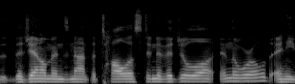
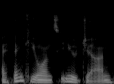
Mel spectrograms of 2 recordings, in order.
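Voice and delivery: mock grave, oddly solemn, quiet, somber delivery; 4 semitones lower, 8 dB quieter than usual. Retelling what someone said to the speaker at the register, imitating a somber tone. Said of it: "Shane very somberly".

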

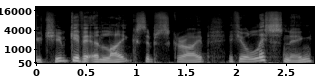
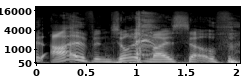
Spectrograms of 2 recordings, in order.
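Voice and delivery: put-on halting cadence, louder; 7 dB louder than usual. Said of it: "You said that like Christopher Walken".

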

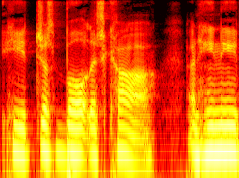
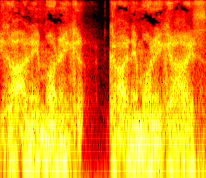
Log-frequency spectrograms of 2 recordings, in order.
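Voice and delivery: strained, throat-scraping, hard-to-hold put-on voice. Retelling how Chrissy would always come over, in Chrissy's voice. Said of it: "It's actually very hard to do that voice".

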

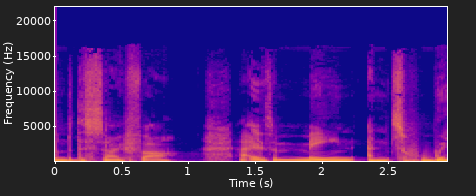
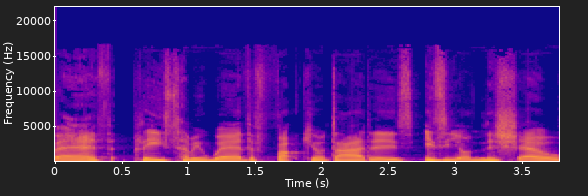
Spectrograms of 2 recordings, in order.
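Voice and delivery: mock frantic, high-pitched, full panic; 4 semitones higher than usual. Speaker Beth retells a man asking where her dad is: imitating someone in full panic. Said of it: "He's in full panic mode".

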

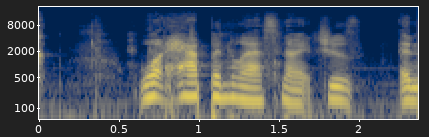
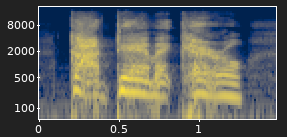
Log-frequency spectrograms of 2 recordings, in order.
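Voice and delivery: loud, bawling yelling; 4 semitones higher, 5 dB louder than usual. Retelling a movie scene where the pimp yells at Carol: imitating a pimp yelling. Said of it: "He's yelling at her".

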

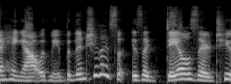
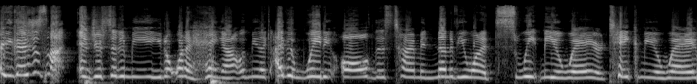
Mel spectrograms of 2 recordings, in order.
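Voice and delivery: put-on very high, aggrieved, ranting yelling; 9 semitones higher than usual. Retelling how a woman left someone in a side room and went to the guys, retelling her yelling at the guys. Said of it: "she goes and yells at the guys".

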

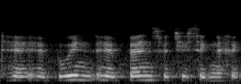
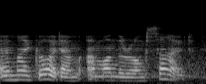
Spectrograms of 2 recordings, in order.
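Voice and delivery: ordinary talk

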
